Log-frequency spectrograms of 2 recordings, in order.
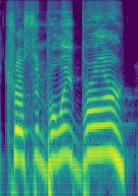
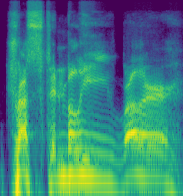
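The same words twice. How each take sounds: First: Loud pro-wrestler shout; Hulk Hogan. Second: Slow, higher wrestler growl-out; Hulk Hogan. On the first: Co-host copying the wrestler line, loud wrestler impression. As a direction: punch it out like a wrestling promo. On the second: Host showing co-host the wrestler line, slow wrestler impression. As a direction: stretch it like a wrestler's promo. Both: Acted. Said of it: "Okay, do Hulk Hogan".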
